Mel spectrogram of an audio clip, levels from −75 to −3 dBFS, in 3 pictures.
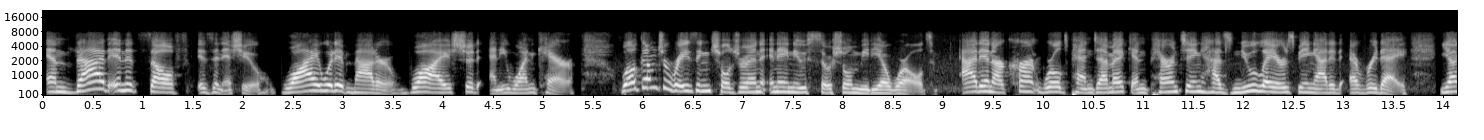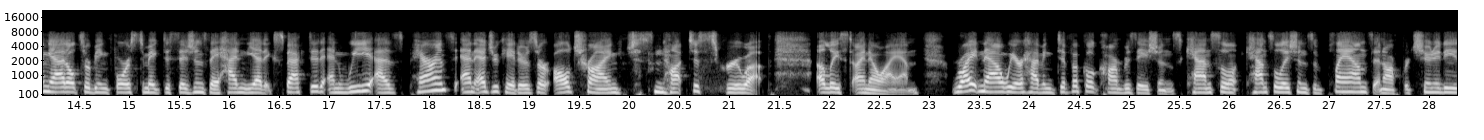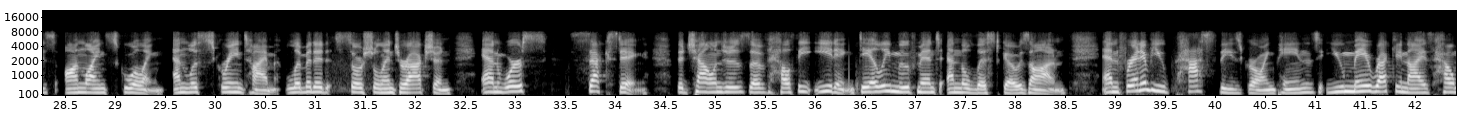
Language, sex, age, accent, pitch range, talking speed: English, female, 30-49, American, 190-235 Hz, 170 wpm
